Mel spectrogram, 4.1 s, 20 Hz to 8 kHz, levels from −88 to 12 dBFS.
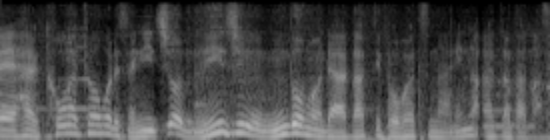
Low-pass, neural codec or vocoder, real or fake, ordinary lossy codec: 7.2 kHz; codec, 16 kHz, 0.5 kbps, X-Codec, HuBERT features, trained on balanced general audio; fake; none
